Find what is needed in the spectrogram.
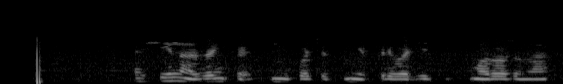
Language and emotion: Russian, sad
